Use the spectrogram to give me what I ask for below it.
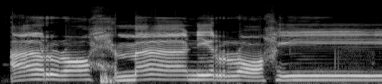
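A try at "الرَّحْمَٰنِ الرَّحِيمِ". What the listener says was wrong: Oke, dari A, ar-ro langsung masuk ke huruf ro. Jangan A-nya agak panjang dia. Ar-ro, enggak, tapi langsung Ar-Rahmanir-Rahim.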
